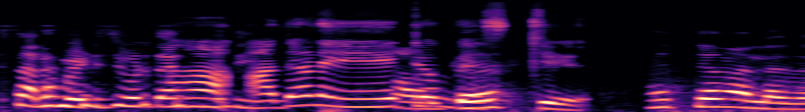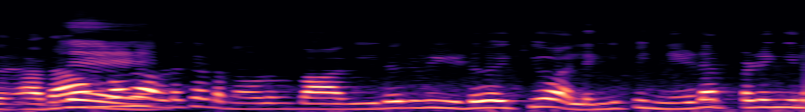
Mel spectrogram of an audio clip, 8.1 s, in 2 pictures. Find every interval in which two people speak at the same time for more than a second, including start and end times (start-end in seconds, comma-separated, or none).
none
